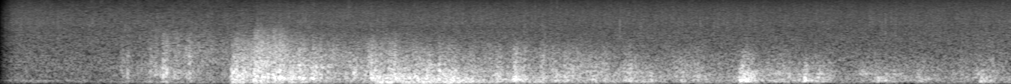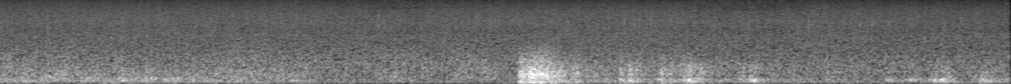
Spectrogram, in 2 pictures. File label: autumn rainstorm, ringtones; Google; Google Sounds; Seasonal Celebrations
